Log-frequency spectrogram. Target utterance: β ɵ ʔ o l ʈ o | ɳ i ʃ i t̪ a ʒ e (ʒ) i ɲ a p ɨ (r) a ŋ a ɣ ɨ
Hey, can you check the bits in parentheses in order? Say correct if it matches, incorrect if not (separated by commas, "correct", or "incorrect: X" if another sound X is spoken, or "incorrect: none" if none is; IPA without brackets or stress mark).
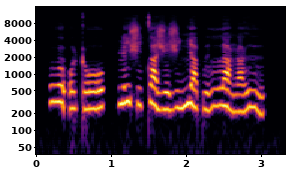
correct, incorrect: lː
